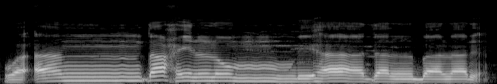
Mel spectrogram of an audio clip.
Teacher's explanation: jangan lupa hilnya ditahan karena dia ditekan karena ada tasydidnya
